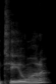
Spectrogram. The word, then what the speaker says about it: Teajuana: I have another exciting interview with another very creative and talented quilter, and her name is Teajuana Mahone. Am I saying that correctly, Teajuana? Yes, Stephen, that's correct.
